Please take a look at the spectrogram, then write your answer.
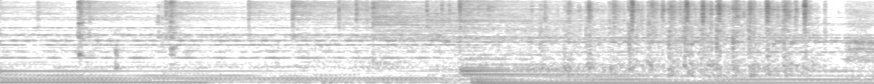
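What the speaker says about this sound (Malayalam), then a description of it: "ശേഷം സെയിം ഇതുപോലെ തന്നെ ഞാൻ സ്റ്റിച്ച് ചെയ്ത് പോവുകയാണ്." A sewing machine stitches skirt pleats made from a set mundu, a close, steady mechanical whirr with rapid needle clatter that rises in pitch and gets louder about halfway through; nobody speaks.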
